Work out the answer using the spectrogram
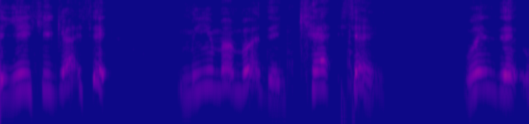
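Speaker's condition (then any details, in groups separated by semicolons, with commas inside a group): Cerebral palsy; from birth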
